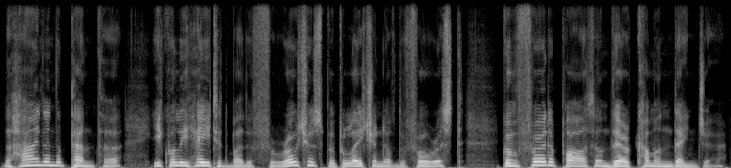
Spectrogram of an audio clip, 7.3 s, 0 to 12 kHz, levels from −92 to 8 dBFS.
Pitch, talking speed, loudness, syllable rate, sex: 170 Hz, 165 wpm, -17 LUFS, 5.4 syllables/s, male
